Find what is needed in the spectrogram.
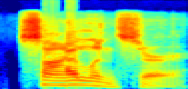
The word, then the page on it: silencer: American English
